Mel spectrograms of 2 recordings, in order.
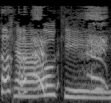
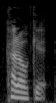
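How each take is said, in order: First: It is said as English kya-ra-oh-kee. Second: It is said as Japanese ka-ra-o-ke.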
